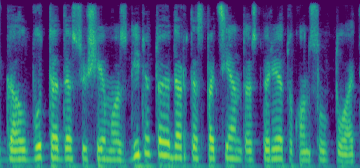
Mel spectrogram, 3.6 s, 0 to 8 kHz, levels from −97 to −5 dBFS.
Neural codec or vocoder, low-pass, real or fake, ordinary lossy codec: none; 7.2 kHz; real; Opus, 64 kbps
